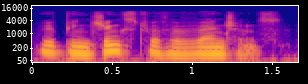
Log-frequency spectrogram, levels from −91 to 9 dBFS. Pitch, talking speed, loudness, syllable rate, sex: 120 Hz, 250 wpm, -17 LUFS, 6.6 syllables/s, male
